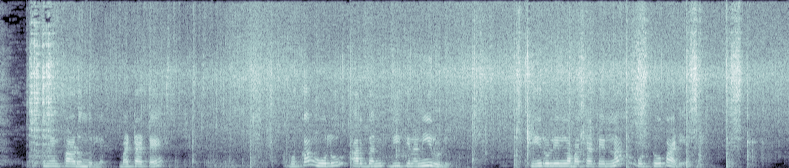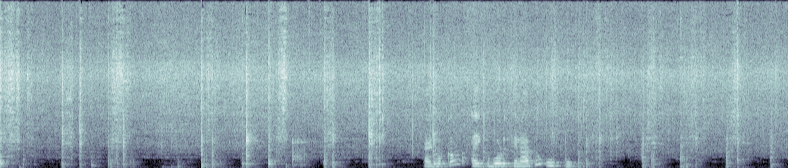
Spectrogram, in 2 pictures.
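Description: Chunks of potato tumble off a metal plate into a pan.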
